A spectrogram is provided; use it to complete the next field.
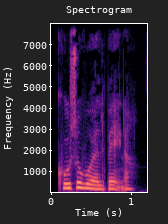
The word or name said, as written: kosovoalbaner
